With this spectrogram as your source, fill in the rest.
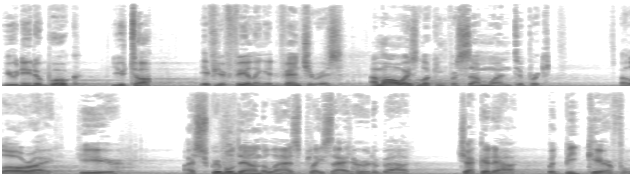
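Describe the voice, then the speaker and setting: Doing a put-on character voice, a man speaks very deep and low at a moderate pace, with long, frequent pauses over clear background noise. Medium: video game. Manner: gruff, curt.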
